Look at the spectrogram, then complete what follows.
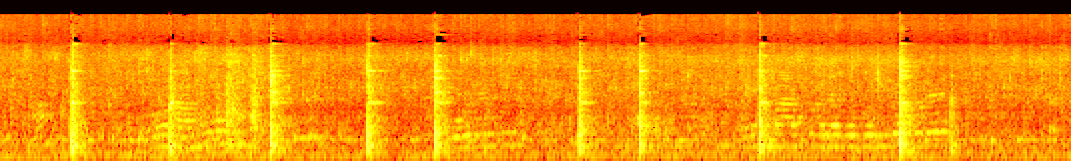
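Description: A butcher's cleaver chopping goat meat and bone on a wooden block: about ten sharp chops, roughly one every three-quarters of a second, unevenly spaced.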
